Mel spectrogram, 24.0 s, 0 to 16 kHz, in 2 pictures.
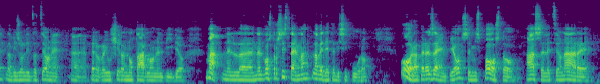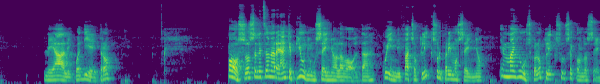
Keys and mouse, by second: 0.7 shift+middle click, 1.4 middle click, 2.3 shift+middle click, 3.3 click, 5.2 shift+click, 6.7 ctrl+middle click, 7.2 shift+middle click, 7.7 middle click, 8.7 shift+middle click, 9.7 middle click, 10.9 middle click, 11.4 shift+middle click, 12.5 click, 13.5 shift+click, 14.1 shift+middle click, 14.6 ctrl+middle click, 15.1 shift+middle click, 15.9 middle click, 16.8 shift+middle click, 17.3 middle click, 18.3 shift+middle click, 19.2 ctrl+middle click.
